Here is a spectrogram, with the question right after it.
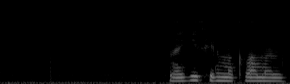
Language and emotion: Russian, neutral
